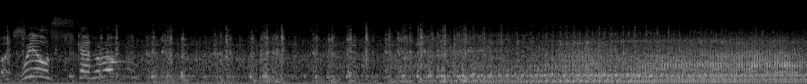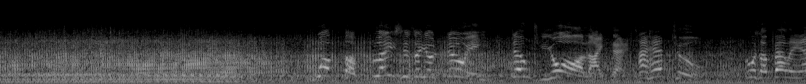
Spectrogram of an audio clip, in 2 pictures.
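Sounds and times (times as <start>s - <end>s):
cold aircraft engines starting and revving: 0.0s - 16.1s
speech: 0.1s - 4.9s, 11.8s - 16.1s.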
